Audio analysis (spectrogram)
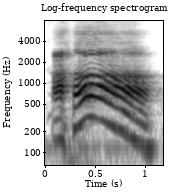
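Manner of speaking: loud high aha of triumph; triumphant aha. Real, not acted. Grabs the bottle in game.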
